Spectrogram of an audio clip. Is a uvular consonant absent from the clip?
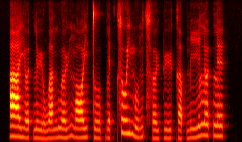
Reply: yes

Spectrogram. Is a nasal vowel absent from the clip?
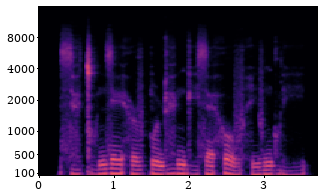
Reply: no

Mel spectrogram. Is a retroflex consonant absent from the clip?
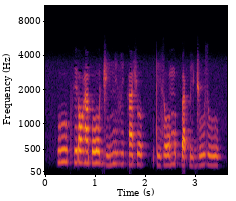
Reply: yes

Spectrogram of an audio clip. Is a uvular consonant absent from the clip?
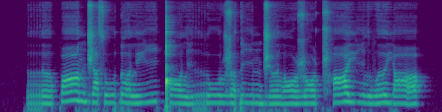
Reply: yes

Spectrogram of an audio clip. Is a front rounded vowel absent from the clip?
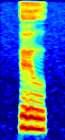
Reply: no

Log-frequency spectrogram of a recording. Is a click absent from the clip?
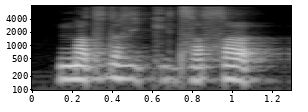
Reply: yes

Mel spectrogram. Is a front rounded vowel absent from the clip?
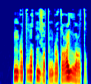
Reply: no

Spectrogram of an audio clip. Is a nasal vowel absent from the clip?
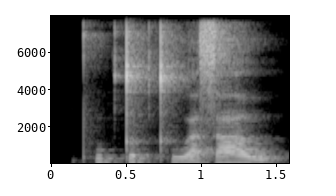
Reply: yes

